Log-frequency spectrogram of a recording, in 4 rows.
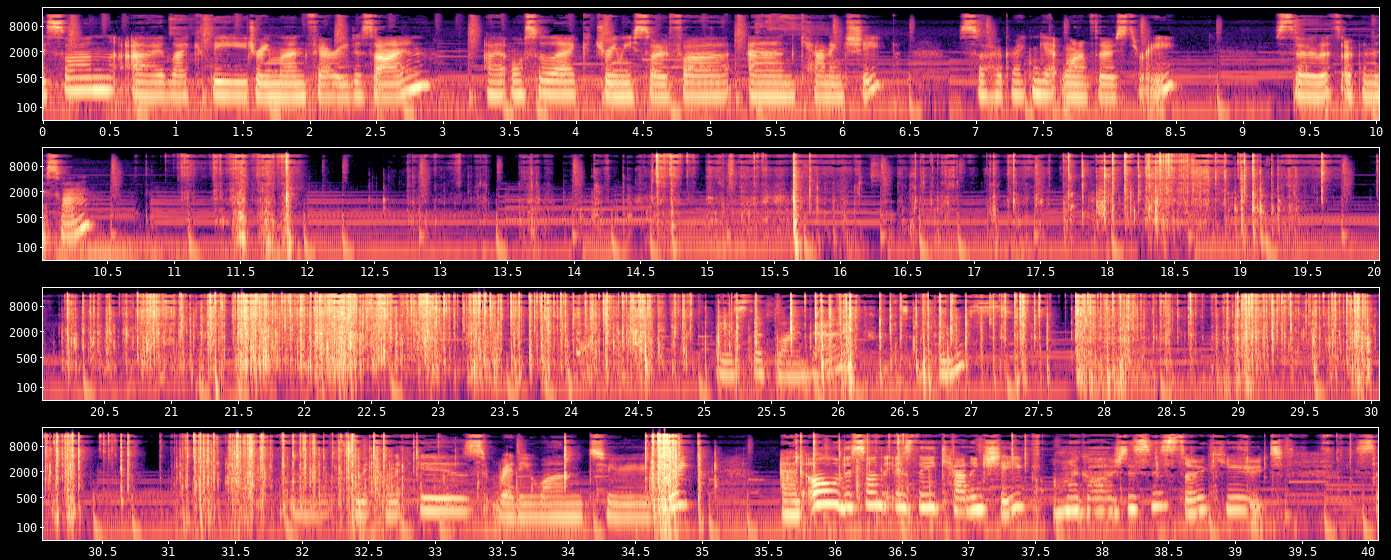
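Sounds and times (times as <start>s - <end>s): background music: 0.0s - 40.0s
cardboard box handling: 11.0s - 12.0s, 12.6s - 19.4s
plastic bag crinkling: 12.7s - 33.0s, 34.6s - 35.1s, 35.7s - 36.7s.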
